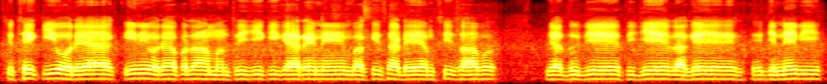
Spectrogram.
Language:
Punjabi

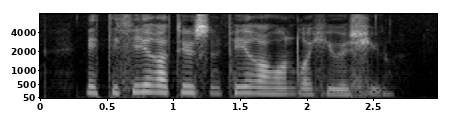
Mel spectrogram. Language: Norwegian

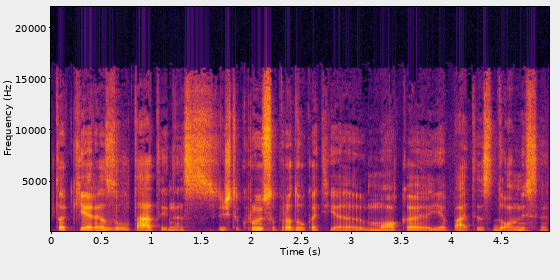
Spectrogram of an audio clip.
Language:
Lithuanian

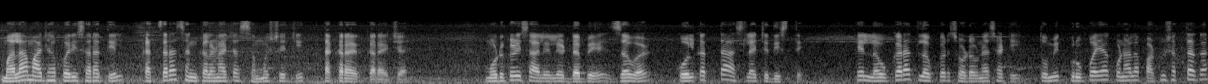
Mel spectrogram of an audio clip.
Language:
Marathi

